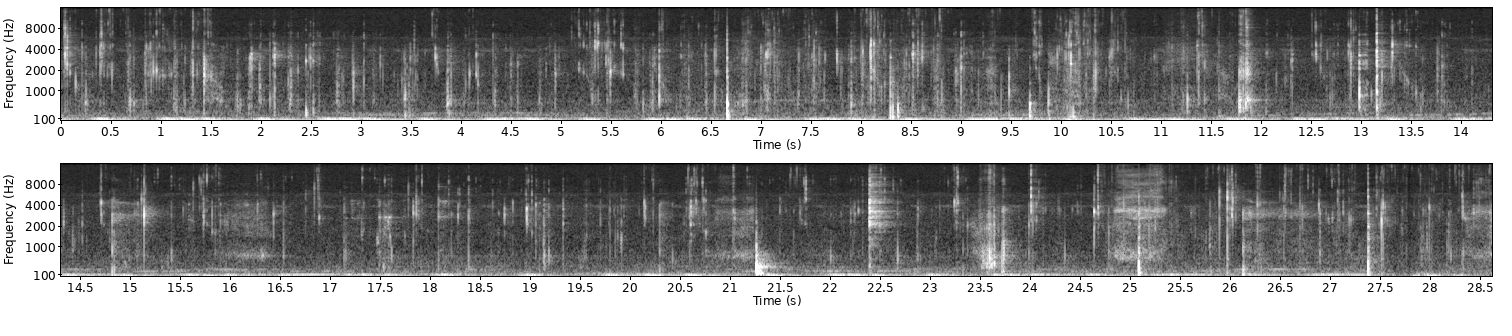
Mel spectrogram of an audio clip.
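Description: Close-miked chewing of khichdi and side dishes eaten by hand, with many small wet mouth clicks and lip smacks.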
